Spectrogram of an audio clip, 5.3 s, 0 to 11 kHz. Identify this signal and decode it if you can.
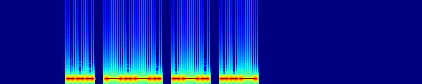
Morse code, heard as a keyed tone, about 20 wpm, 700 Hz. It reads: SCRU
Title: Build A Word - 4 Letters At A Time - 8-Letter Words - 20wpm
